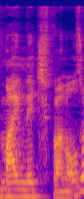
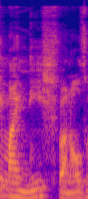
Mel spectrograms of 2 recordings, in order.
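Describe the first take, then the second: First: Niche said as "nitch", rhyming with rich; "nitch" pronunciation. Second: Niche said as "neesh", rhyming with leash; "neesh" pronunciation. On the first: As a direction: say Niche with a short i and a tch ending. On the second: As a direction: say Niche with a long ee and a soft sh ending. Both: Shown as a demonstration. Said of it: "whichever way you like to pronounce it".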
